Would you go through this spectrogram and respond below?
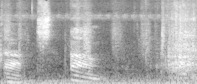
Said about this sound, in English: You always need a dog bark in there. There's always a dog bark at some point in the episode.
